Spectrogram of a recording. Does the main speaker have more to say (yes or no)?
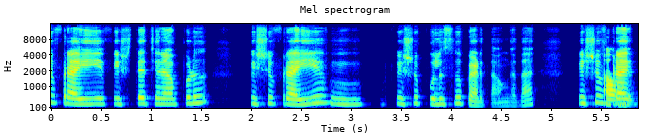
yes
